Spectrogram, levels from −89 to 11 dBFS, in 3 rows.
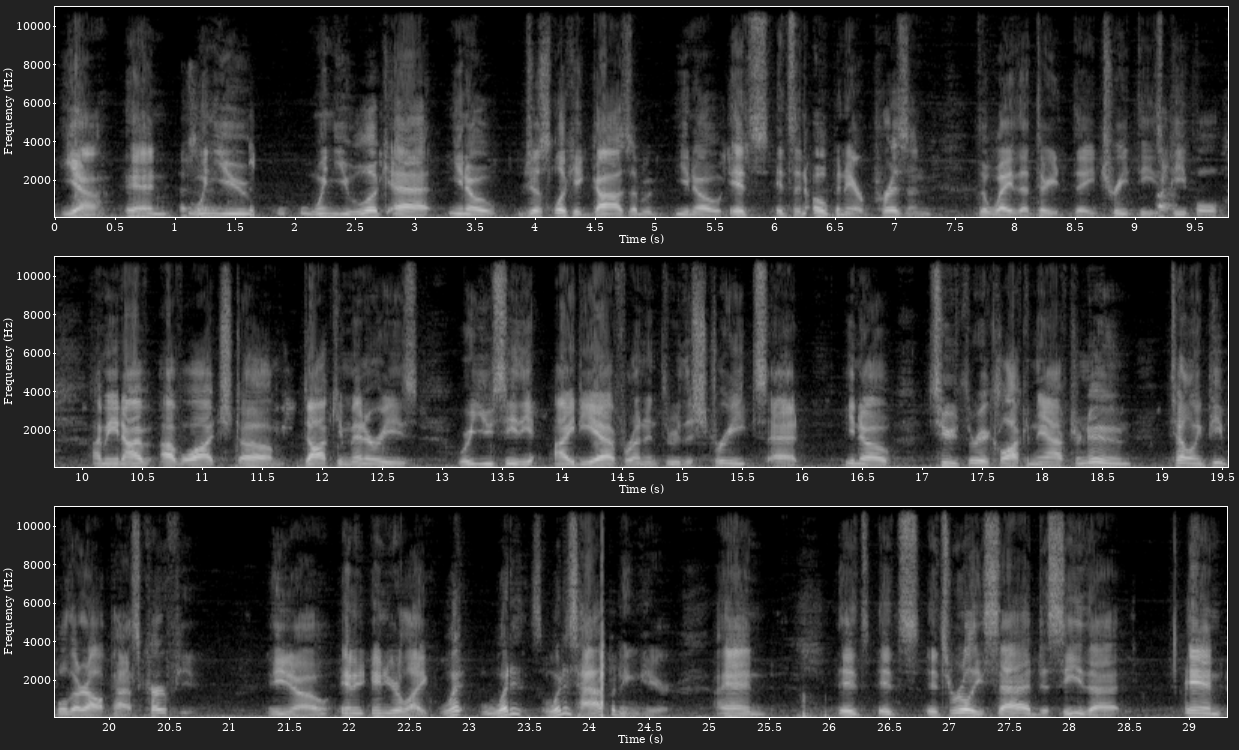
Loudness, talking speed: -22 LUFS, 170 wpm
